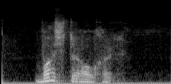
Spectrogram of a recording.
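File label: "wasdroger", Dutch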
